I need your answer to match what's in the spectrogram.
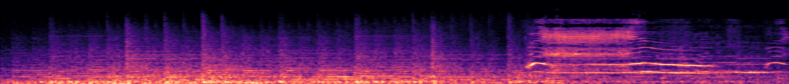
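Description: After several seconds of dense, rhythmic background sound, a child suffering from hunger and illness in Gaza breaks into a loud, high-pitched wailing scream with wavering, moaning pitch that lasts about two seconds before fading.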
